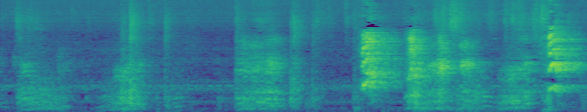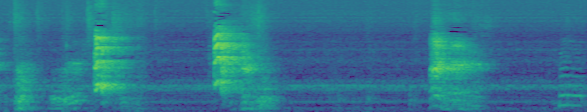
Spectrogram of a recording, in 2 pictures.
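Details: Playful Border Collie puppy trying to get a toy hippo to play, yipping and barking in separate bursts every second or two, with human speech in between.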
